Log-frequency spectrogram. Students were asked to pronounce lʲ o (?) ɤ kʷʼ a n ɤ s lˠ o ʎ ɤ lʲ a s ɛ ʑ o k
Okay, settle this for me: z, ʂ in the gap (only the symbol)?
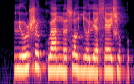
ʂ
